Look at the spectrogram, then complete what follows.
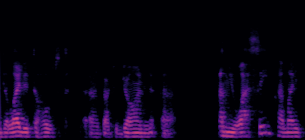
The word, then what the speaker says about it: Amuasi: uh and I'm delighted to host Dr John amuasi am I pronouncing it correctly very good I congratulate myself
